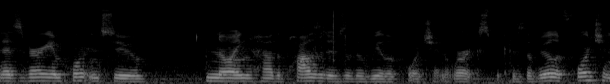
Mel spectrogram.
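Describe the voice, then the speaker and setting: A woman with a very deep, low pitch and a dark, mellow tone speaks with fairly even intonation amid audible room echo. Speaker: tarot reader and remote healer. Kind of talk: tarot reading monologue. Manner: halting, with frequent restarts.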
